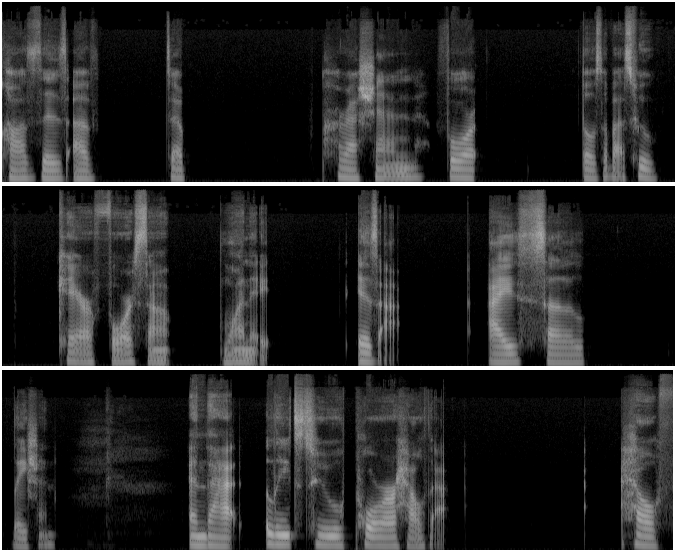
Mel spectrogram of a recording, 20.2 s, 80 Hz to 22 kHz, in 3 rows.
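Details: Stuttering in an adult woman, about 29 or older, who self-identifies as a person who stutters; stuttering.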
